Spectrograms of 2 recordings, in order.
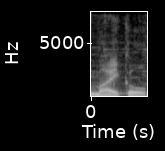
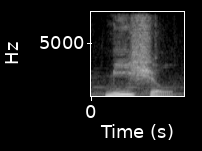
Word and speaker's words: Michel: Is it Michael or Mitchell? Am I saying it wrong? I always see it as Michael, but I know that's not what that says. Michel. Okay. Oh, okay. Got it. It's French. Okay, that's cool.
